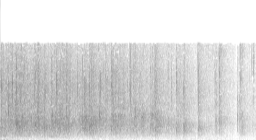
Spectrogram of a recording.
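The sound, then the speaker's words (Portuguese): A church audience applauds the Lord Jesus, a dense wash of many hands clapping steadily throughout, loud at first and gradually tapering off toward the end, with a few sharper claps standing out. “Você pode aplaudir ao Senhor Jesus por isso.”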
